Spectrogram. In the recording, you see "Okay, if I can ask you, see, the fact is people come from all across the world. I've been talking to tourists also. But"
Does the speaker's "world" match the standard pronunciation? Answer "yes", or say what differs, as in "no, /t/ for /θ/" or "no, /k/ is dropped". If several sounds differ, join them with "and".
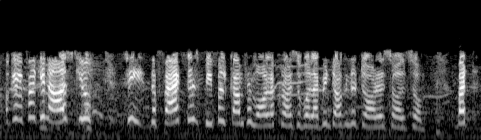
no, /l/ is dropped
